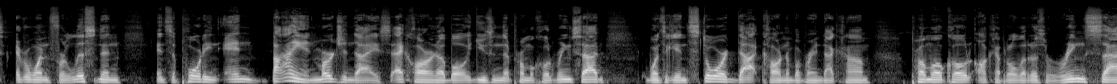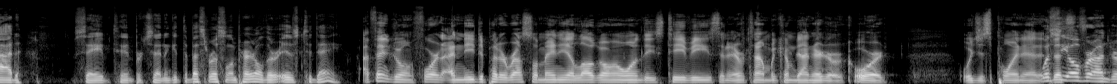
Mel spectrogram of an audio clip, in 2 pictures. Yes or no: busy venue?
no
